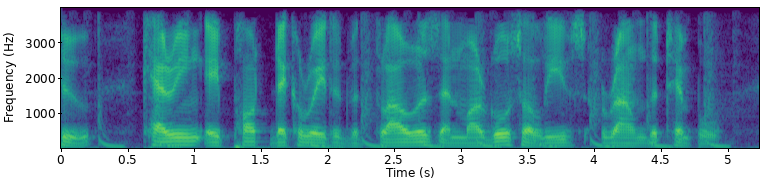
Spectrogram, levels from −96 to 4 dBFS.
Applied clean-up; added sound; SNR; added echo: none; Drum kit; 19 dB; none.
